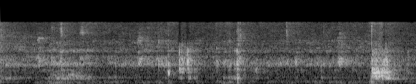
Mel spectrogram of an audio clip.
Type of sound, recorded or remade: recorded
